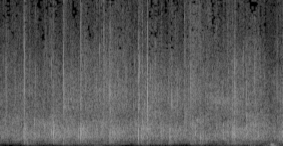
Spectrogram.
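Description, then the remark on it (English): Steady audience applause during a sermon, many hands clapping in a dense, continuous patter with sharper individual claps popping out, moderately loud and heard on its own. “Don't clap for me, clap for my wife, because I'd probably still be doing it because I'm that stupid.”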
